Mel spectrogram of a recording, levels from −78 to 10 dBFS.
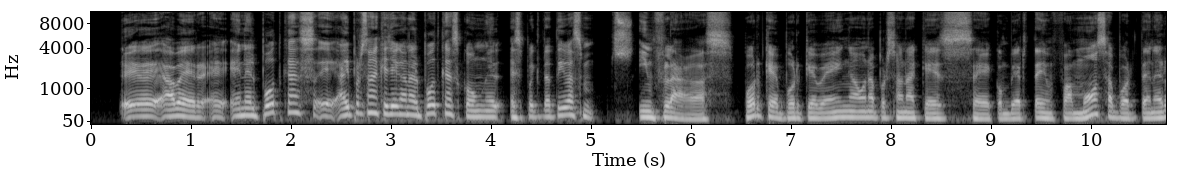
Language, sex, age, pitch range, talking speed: Spanish, male, 20-39, 110-150 Hz, 165 wpm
